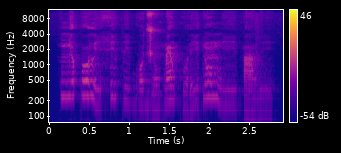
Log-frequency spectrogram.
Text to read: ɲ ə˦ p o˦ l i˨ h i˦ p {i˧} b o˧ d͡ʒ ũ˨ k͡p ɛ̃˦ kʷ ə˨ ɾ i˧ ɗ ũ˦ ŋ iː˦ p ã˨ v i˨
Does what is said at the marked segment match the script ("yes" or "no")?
yes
